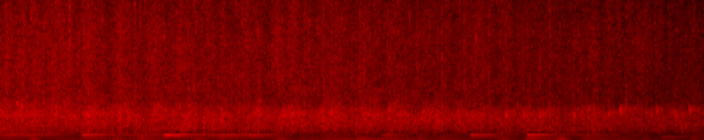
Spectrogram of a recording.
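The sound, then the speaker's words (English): An audience stands and claps steadily for the Lord for several seconds, a dense, continuous wash of hand clapping over sustained organ-like chords that shift pitch now and then, with no one speaking. “Come on, let's give the Lord a hand clap if we're going to clap.”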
